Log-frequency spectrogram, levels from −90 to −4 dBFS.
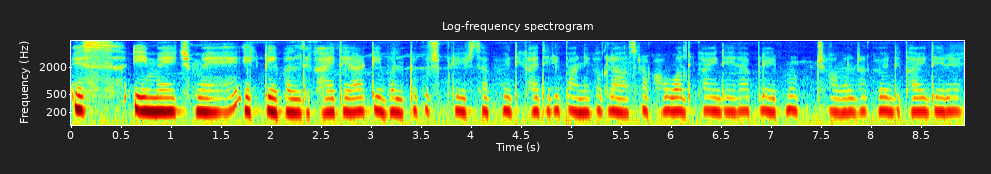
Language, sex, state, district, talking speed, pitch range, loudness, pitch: Hindi, female, Chhattisgarh, Balrampur, 260 wpm, 205-215 Hz, -17 LUFS, 210 Hz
